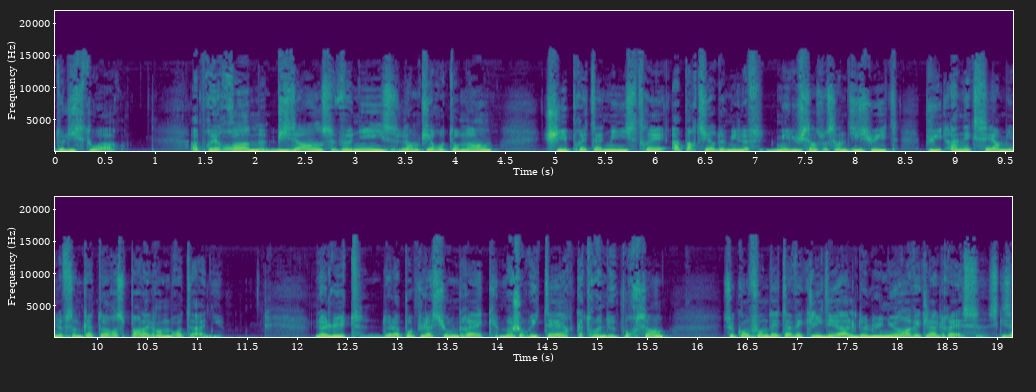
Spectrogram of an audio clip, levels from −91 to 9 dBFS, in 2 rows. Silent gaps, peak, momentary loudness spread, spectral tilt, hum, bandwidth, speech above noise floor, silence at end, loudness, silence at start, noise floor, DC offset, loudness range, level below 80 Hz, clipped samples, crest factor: none; -4 dBFS; 7 LU; -7 dB/octave; none; 16 kHz; 37 dB; 0 s; -18 LUFS; 0 s; -54 dBFS; under 0.1%; 3 LU; -48 dBFS; under 0.1%; 14 dB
